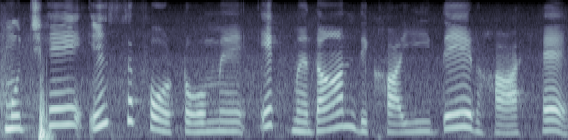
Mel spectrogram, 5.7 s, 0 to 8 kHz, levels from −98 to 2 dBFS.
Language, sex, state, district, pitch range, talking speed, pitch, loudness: Hindi, female, Madhya Pradesh, Katni, 195-290 Hz, 105 wpm, 220 Hz, -20 LUFS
